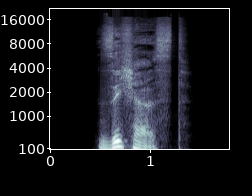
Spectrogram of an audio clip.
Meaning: second-person singular present of sichern
- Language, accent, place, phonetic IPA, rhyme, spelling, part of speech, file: German, Germany, Berlin, [ˈzɪçɐst], -ɪçɐst, sicherst, verb, De-sicherst.ogg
